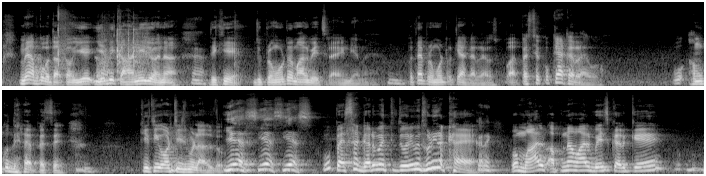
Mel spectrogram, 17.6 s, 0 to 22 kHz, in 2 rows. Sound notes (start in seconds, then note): 9.7 sound of clearing throat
